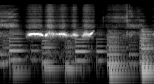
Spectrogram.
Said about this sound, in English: I mean, speaking of bones, looks like the dogs found the key to happiness. Whistling.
